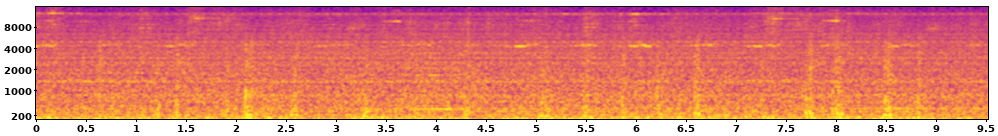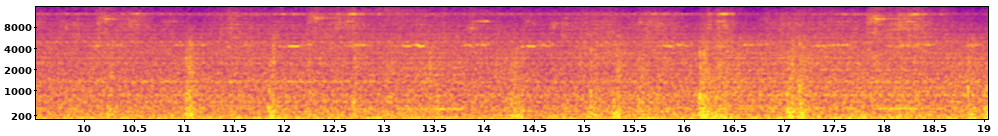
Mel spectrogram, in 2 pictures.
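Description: Steady, continuous rail noise of a train in Train Sim World 2, rolling wheels and car rumble with faint clanks and squeal around the uncoupling of vehicles on the Sherman Hill route, loud and unbroken with no voices.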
